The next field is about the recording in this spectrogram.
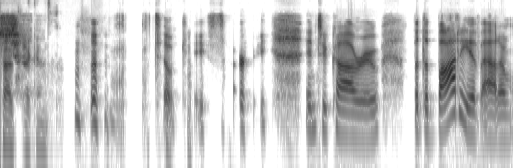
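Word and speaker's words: Kaworu: I gotta check my guide here. Kauru. Karu. Hey, there we go.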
